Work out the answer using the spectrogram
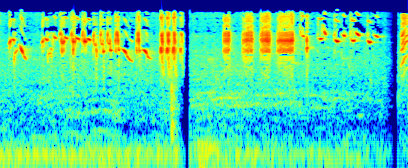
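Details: Himalayan goldfinch song at evening time, captured on a phone: fast tinkling twitters and descending slurred whistles, a few harsh nasal buzzes in the middle, ending with quick sweet chirps; faint low hum beneath.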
